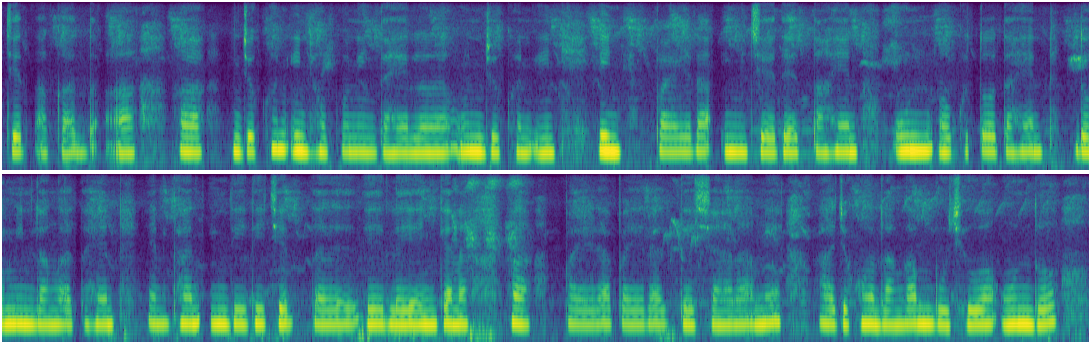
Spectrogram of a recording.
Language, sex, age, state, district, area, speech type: Santali, female, 18-30, Jharkhand, Seraikela Kharsawan, rural, spontaneous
